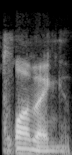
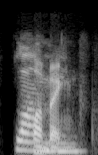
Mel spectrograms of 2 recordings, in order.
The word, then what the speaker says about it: plumbing: okay and it's pronounced plumbing the b is silent plum no no b when you write it yes there's a b but the b is silent plumbing yep and when you've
